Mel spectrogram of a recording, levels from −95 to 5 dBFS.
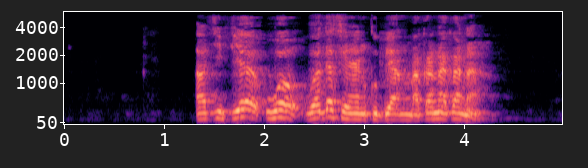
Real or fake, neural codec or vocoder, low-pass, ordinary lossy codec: fake; codec, 16 kHz, 16 kbps, FreqCodec, larger model; 5.4 kHz; AAC, 24 kbps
